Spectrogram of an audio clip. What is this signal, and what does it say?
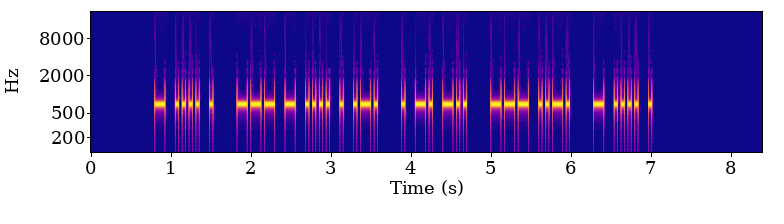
Morse code, heard as a keyed tone, about 28 wpm, 700 Hz. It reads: THE OTHER END OF THE
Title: Sets of 5 Words 28wpm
